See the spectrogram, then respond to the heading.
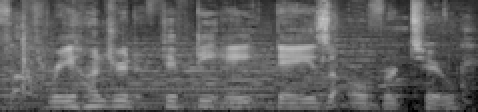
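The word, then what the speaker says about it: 358/2 Days: I say its name wrong on purpose, but it's actually supposed to be pronounced 358 days over 2.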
